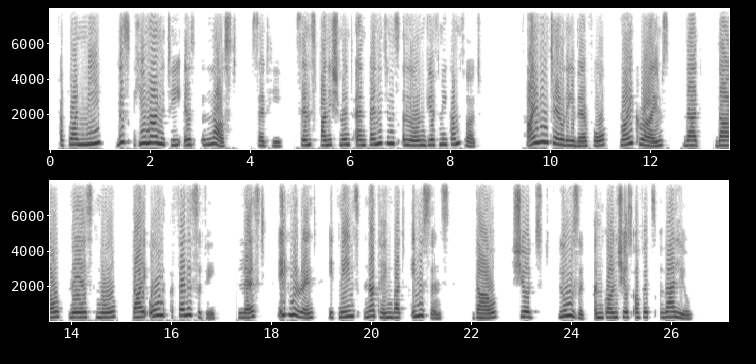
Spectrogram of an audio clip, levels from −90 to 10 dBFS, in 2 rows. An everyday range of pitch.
Yes: average, 3.6 semitones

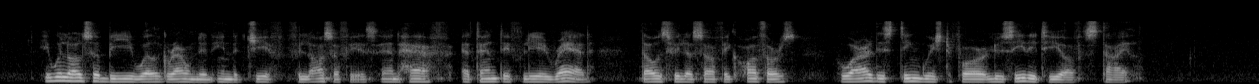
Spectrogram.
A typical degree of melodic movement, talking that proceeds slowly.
No: narrow, 1.9 semitones; slow, 120 wpm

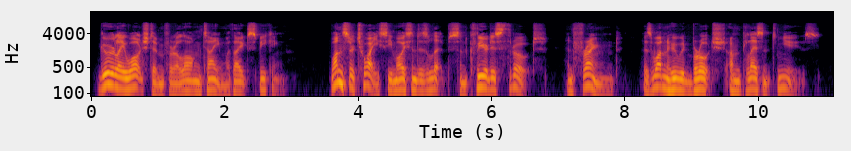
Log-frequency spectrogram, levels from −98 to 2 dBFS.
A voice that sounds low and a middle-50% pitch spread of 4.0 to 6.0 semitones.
Yes: low, 120 Hz; average, 4.7 semitones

